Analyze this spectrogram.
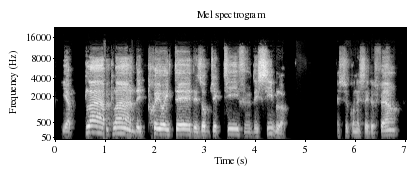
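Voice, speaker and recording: With a non-native accent, a man talks at a very slow pace using lively intonation. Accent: non-native French, apologizes for his French. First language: not French (speaking French). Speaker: conservation technology expert. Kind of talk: webinar presentation. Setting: online webinar. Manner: halting, frequent hesitations.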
